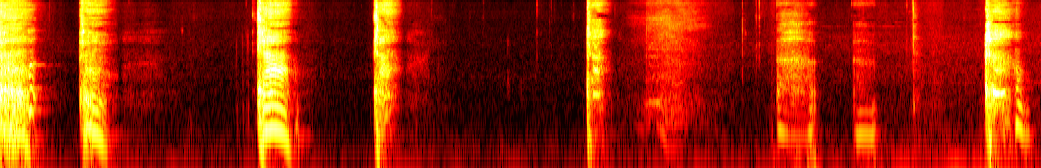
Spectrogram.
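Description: About nine harsh cough and throat-clearing bursts with pauses between them; a bout of repeated coughing with throat clearing.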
